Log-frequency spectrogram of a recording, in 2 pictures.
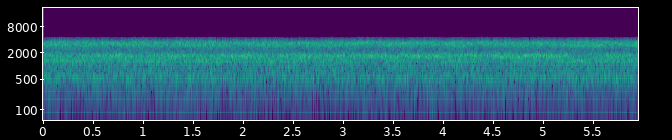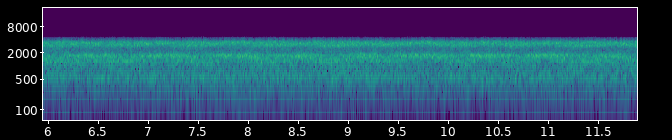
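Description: Hair dryer running steadily: an even rush of blown air with a faint low motor hum under it.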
